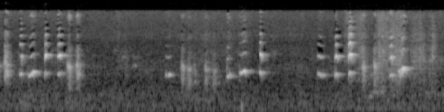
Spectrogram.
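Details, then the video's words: Male pet cockatiel whistling loud, bright, rich notes in rapid groups, pausing, then resuming with a longer run of fluty calls and a final rising whistle. "This Cockatiel Has No Idea How Funny He Sounds!"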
